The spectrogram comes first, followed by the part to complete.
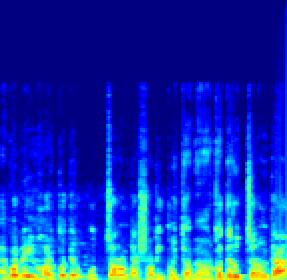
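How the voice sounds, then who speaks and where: A high-pitched man teaches a Quran reading class while feeling unwell, with a cough in his voice. He drills his listeners in call and response, repeating each key term until they echo it back. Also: lively intonation, quick pace, a loud crowd.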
